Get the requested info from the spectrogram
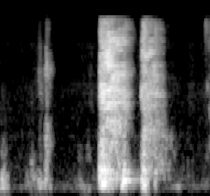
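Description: A woman coughing twice in quick succession, two short harsh coughs about a second in.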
